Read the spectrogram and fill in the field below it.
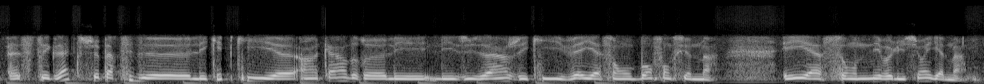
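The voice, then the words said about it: Strong Québécois French accent. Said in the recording (French): “un petit accent québécois ... Même un fort accent”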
